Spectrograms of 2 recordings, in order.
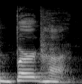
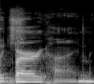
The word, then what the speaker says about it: Berghain: The Berghain. The Berghain. Berghain. In Berlin. In Berlin. It's spelled b e r g h a i n.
